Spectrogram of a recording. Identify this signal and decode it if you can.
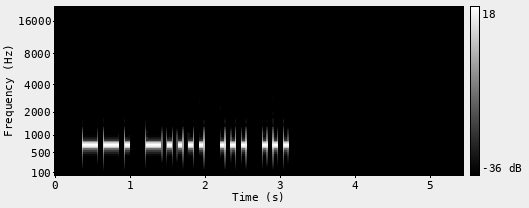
Morse code, heard as a keyed tone, about 17 wpm, 700 Hz. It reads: G6SS
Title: DXCC-100 Call Signs - 4 Characters - Repeated 3x - 17wpm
